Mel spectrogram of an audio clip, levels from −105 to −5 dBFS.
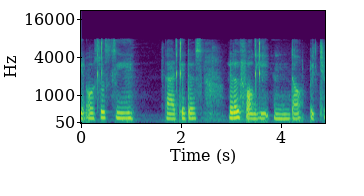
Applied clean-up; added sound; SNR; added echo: neural mask model RNNoise.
